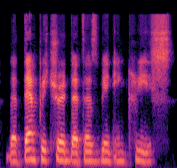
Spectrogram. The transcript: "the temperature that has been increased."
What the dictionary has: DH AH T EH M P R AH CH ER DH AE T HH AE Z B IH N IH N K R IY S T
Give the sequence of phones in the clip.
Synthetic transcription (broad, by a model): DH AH T EH M P R AH CH ER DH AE T HH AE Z B IH N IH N K R IY S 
